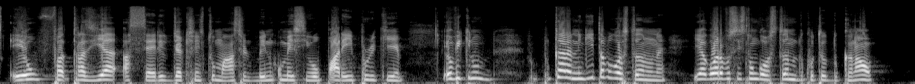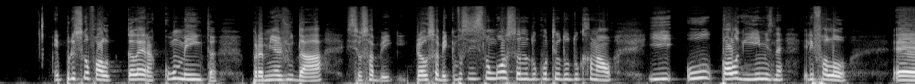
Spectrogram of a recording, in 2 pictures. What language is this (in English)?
Portuguese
